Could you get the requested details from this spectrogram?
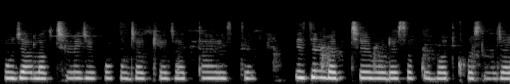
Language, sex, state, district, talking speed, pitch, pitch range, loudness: Hindi, female, Bihar, Gopalganj, 210 wpm, 280 Hz, 275-285 Hz, -21 LUFS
